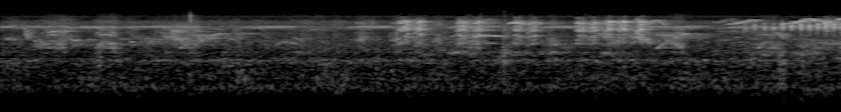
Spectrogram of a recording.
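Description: A Sayaca Tanager gives a run of high, thin, squeaky notes in irregular bursts, with a faint hiss of background and other distant chirps.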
